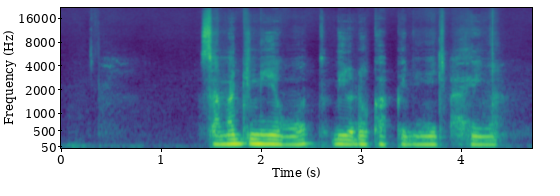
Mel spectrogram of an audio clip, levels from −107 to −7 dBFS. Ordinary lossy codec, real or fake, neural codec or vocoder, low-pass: none; fake; codec, 44.1 kHz, 3.4 kbps, Pupu-Codec; none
